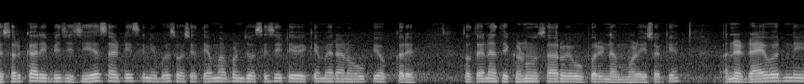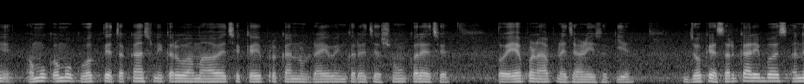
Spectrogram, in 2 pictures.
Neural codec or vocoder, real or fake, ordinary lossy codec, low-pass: none; real; none; 7.2 kHz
